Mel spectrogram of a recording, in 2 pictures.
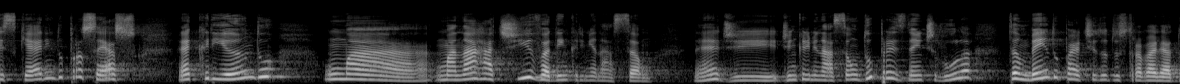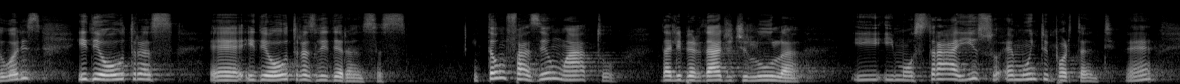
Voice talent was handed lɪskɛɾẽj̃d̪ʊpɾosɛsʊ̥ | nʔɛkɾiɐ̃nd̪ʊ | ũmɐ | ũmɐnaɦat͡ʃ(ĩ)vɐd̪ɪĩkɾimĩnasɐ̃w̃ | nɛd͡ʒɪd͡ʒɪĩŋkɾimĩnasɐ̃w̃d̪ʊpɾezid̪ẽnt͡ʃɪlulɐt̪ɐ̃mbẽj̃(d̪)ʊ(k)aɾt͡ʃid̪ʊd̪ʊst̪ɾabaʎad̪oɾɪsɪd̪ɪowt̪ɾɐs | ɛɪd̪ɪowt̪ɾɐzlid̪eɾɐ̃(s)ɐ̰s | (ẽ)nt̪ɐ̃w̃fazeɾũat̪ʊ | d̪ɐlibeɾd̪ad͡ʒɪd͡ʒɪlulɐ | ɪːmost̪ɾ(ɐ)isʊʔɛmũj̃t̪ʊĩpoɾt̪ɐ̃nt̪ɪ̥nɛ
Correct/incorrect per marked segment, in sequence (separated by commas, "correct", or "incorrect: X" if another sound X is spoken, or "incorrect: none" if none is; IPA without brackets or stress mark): incorrect: i, correct, incorrect: p, correct, correct, incorrect: a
